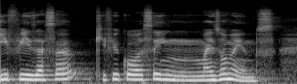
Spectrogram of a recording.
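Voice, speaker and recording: A soft-spoken woman talks at a fairly slow pace with fairly even intonation. There is noticeable background noise. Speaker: artist vlogger. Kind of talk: casual art vlog narration. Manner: soft-spoken, speaking quietly.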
